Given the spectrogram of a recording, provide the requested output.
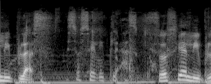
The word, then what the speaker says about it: SociaLi Plus: Social Lipl. Así. Esa es la pronunciación correcta. Sí, esa es la es como medio spanglish. Como tiene un poco de todo. Yo iba a decir Social Little Plus, pero no, no, Lithium.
